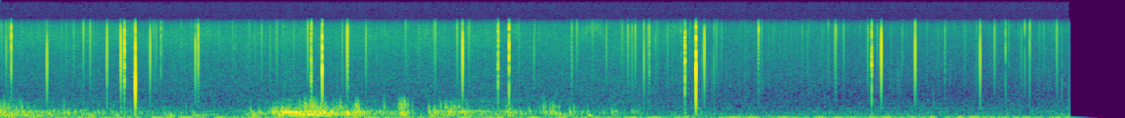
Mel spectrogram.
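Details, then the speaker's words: Lung auscultation with low-pitched humming rhonchi and a few moist, resonant medium crackles. "в следующей записи выслушиваются низкие гудящий и немногочисленные влажные звучные среднезернистый"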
